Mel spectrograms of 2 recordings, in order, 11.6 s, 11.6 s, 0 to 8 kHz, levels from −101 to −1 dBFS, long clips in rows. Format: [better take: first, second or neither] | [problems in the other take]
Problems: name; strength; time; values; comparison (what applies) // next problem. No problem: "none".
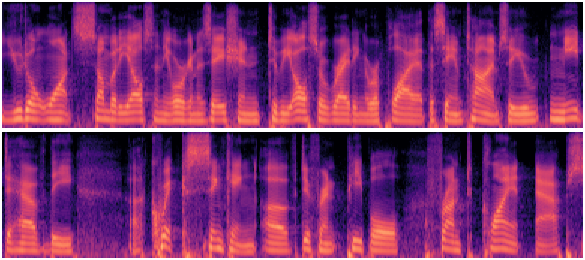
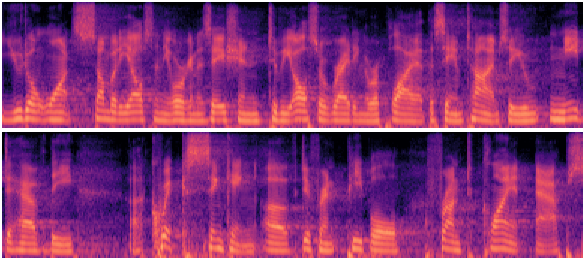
first | room echo; dies away in 1.2 s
